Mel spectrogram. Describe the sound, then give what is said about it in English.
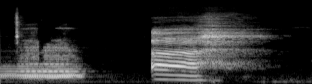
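A brief stretch of voice, then a pause, followed by a loud, sustained blast of the horn of a train passing by outside, rich and blaring, lasting over a second before fading. “sorry, my train's going by.”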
